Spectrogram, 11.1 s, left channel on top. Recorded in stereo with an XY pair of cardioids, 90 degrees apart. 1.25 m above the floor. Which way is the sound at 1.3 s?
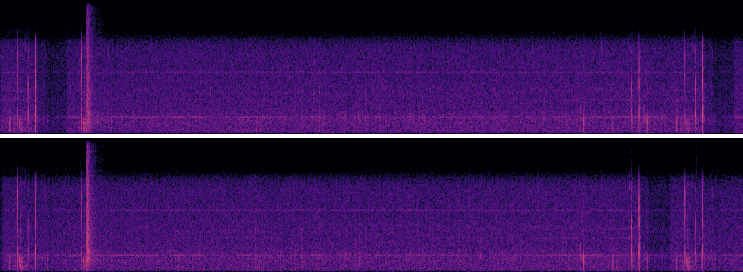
50° right.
